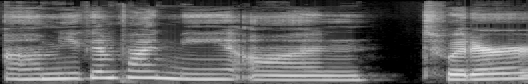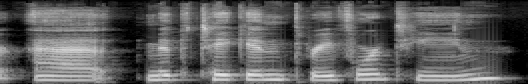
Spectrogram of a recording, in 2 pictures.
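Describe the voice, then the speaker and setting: A woman's voice: a little high, slow pace. A woman guest on a podcast, chatting casually and informally as a fan.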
